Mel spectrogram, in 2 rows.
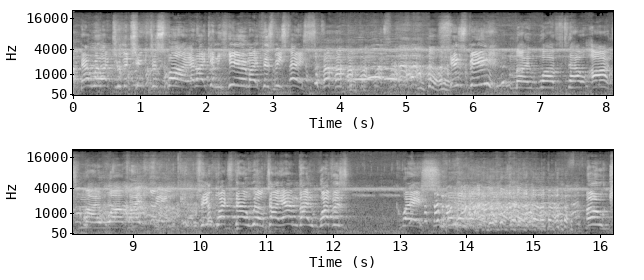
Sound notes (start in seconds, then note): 3.9 audience laughs; 13.2 audience laughs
